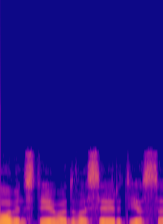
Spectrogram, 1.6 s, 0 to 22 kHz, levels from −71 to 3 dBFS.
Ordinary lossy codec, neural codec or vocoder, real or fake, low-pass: MP3, 96 kbps; none; real; 7.2 kHz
